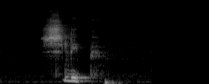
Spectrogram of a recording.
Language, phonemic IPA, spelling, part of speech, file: Dutch, /slip/, sliep, verb, Nl-sliep.ogg
- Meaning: singular past indicative of slapen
